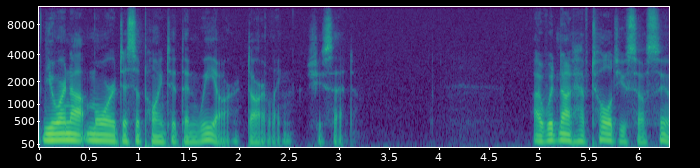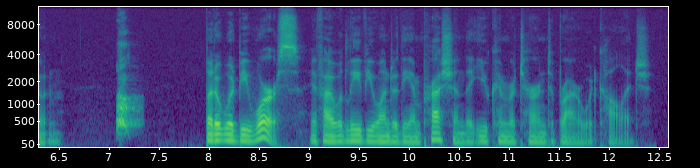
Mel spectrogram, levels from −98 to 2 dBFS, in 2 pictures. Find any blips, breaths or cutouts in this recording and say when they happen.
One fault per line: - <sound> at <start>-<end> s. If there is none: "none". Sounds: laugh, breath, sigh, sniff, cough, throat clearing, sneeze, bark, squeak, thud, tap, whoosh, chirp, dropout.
- bark at 7.1-7.4 s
